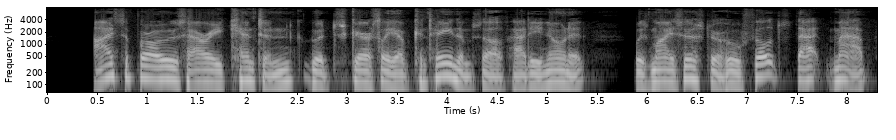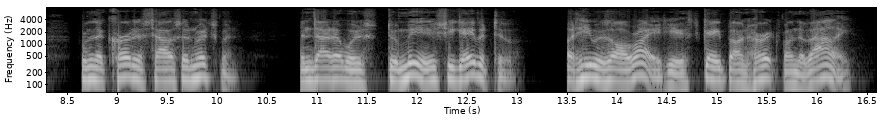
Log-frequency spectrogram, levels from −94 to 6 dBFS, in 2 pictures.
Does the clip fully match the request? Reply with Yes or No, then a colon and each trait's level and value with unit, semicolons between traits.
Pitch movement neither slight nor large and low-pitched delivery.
Yes: average, 4.6 semitones; low, 125 Hz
